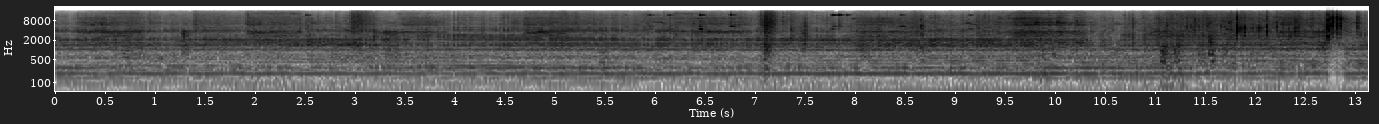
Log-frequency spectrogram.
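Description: Steady engine drone of a petrol-driven positive-pressure ventilation fan running at constant speed, with a few knocks and clatters near the end.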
